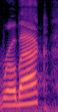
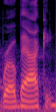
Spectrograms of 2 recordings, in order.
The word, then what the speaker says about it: Rhoback: And I love shopping the men's stuff at Roback.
